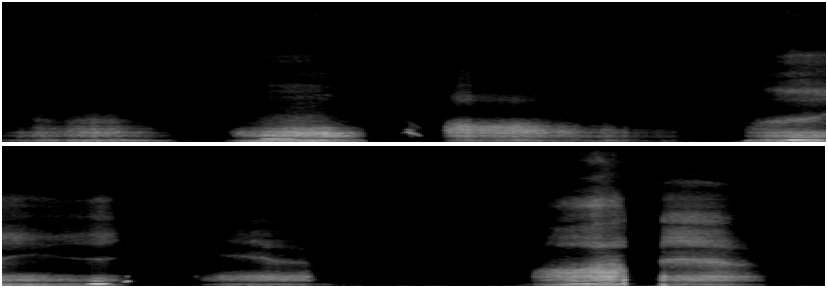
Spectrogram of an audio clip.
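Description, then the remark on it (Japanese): A person yawns, a run of breathy, drawn-out inhales and sighing exhales separated by short silent pauses, with no speech. “ご主人様のあくび、”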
